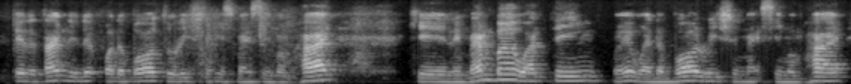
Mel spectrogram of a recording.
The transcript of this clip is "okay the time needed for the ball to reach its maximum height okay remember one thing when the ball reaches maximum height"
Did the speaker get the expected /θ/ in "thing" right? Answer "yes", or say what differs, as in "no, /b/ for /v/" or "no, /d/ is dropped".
no, /t/ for /θ/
